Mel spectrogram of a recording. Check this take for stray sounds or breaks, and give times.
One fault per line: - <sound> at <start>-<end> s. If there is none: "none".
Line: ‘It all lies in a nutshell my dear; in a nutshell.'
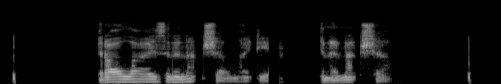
- dropout at 2.7-2.8 s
